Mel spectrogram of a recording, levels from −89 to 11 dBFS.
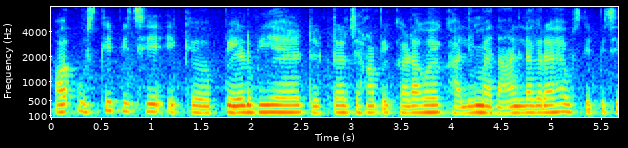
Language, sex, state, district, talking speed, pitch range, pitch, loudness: Hindi, female, Chhattisgarh, Raipur, 210 wpm, 175-195 Hz, 185 Hz, -16 LUFS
